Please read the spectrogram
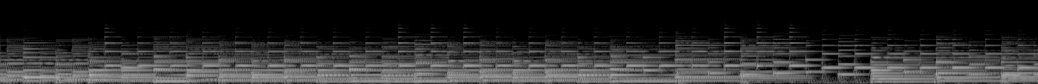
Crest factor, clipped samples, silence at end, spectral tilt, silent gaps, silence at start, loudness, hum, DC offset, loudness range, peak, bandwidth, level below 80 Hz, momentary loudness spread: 12 dB; under 0.1%; 0 s; -9 dB/octave; none; 0 s; -29 LUFS; none; under 0.1%; 2 LU; -16 dBFS; 7.8 kHz; -56 dBFS; 3 LU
